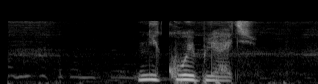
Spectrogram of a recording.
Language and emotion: Russian, angry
